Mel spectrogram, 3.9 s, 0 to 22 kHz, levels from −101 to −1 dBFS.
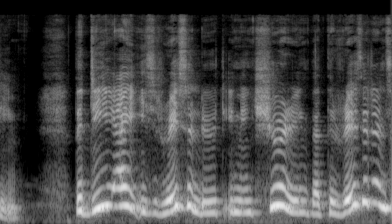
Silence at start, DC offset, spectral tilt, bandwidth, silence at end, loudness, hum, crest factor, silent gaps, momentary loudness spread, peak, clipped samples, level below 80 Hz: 0 s; under 0.1%; -5.5 dB/octave; 16.5 kHz; 0 s; -21 LUFS; none; 14 dB; none; 10 LU; -6 dBFS; under 0.1%; -62 dBFS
